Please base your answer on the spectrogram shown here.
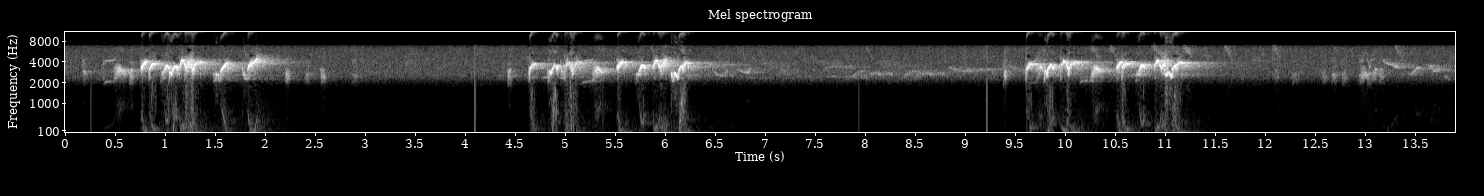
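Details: Collared finchbill (Spizixos semitorques cinereicapillus) giving three bursts of bright, chattering warbled notes, each about one and a half seconds long, repeated every four to five seconds against a quiet background.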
